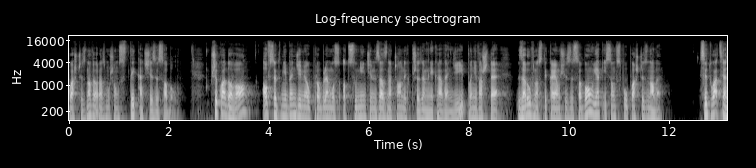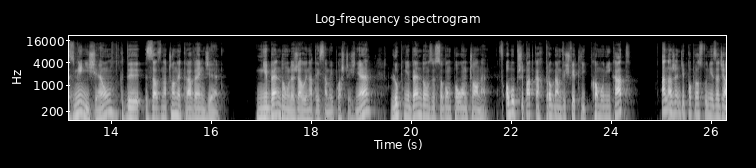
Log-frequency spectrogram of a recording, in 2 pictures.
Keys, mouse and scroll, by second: 5.8 f, 6.9 click, 8.1 click, 14.5 space, 17.9 click, 19.9 shift+click, 24.1 f.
